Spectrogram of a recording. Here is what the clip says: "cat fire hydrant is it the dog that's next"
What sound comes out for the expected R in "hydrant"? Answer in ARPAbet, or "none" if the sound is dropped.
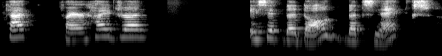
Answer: R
